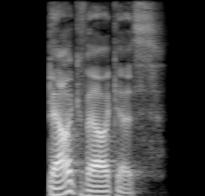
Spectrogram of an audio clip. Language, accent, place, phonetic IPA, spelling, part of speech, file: German, Germany, Berlin, [ˈbɛʁkˌvɛʁkəs], Bergwerkes, noun, De-Bergwerkes.ogg
- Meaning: genitive singular of Bergwerk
